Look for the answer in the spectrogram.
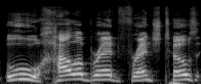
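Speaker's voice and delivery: drawn-out, delighted craving; delighted ooh. Real, not acted. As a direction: savor the idea out loud, slowly. Delighted by a food suggestion.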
